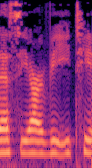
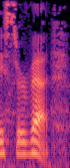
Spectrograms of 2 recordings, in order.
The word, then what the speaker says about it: Servet: So I spell it S-E-R-V-E-T and I say servette. But when my mother says it, it sounds more like servet. And there's this rolling of the R.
